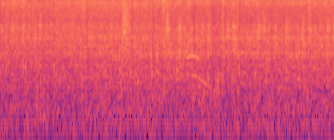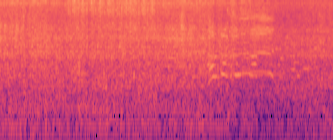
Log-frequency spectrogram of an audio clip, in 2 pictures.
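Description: Steady low rumble of a boat's motor mixed with water and wind noise, with indistinct voices of people on the boats, one calling out near the end.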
